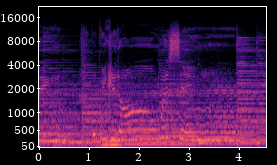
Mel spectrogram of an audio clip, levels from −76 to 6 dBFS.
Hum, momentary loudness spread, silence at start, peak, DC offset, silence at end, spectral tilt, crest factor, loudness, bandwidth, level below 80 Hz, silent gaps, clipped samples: none; 5 LU; 0 s; -6 dBFS; under 0.1%; 0 s; -5.5 dB/octave; 14 dB; -22 LUFS; 15.5 kHz; -48 dBFS; none; under 0.1%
